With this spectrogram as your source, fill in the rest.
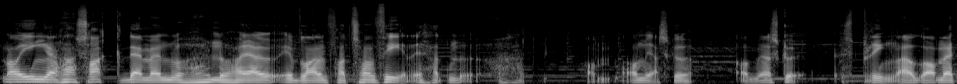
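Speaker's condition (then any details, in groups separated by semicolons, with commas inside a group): Cerebral palsy; congenital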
